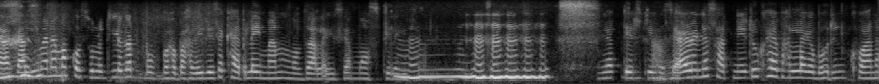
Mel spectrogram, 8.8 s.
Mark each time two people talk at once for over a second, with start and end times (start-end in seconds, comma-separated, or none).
none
